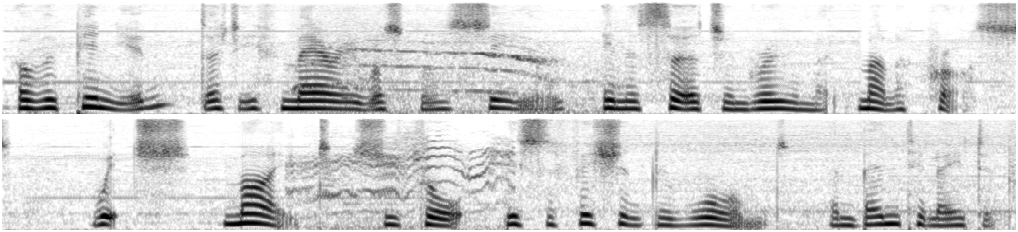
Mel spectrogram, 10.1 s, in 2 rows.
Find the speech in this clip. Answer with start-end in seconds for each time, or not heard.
0.1-10.1.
